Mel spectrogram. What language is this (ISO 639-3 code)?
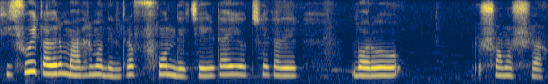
ben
